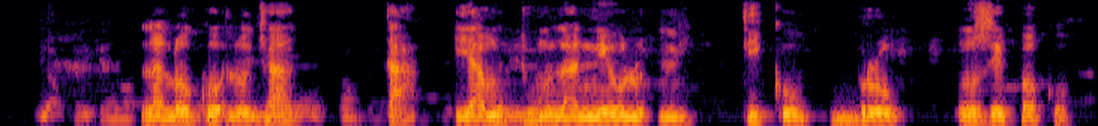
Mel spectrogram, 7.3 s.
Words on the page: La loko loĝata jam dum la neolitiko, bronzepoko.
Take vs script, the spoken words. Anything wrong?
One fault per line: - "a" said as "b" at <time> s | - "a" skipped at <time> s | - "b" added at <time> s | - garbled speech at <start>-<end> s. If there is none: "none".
none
